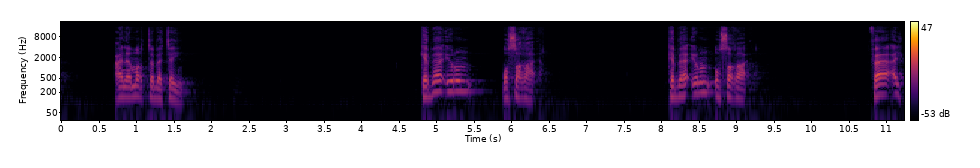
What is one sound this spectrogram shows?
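A middle-aged man speaks calmly and earnestly into a close microphone, in short phrases with pauses.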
